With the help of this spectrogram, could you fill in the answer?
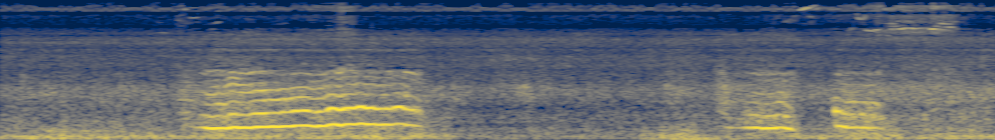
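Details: Indoor domestic cat, one of five rescue cats living together, amid cat sounds played from a smartphone; a drawn-out meow rising and sliding upward for about a second, then two short clipped mews, in a quiet room.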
